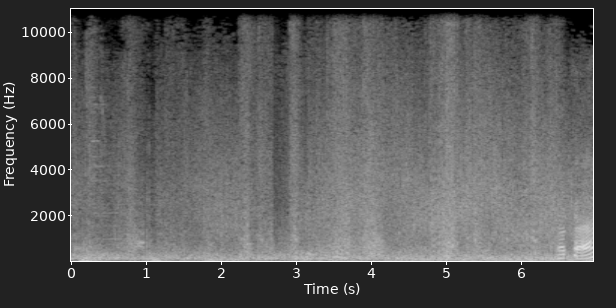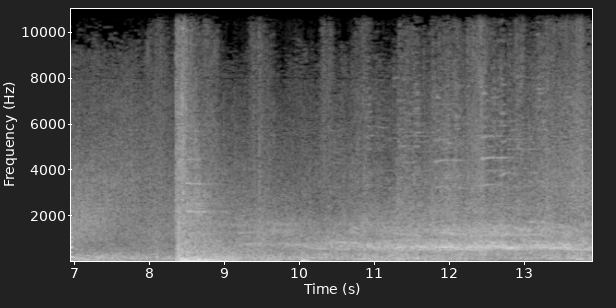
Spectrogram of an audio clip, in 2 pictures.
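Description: Artillery booms and battlefield din from the Third Age Total War strategy game, a steady wash of crowd and combat noise with a heavy blast near the middle, under a voice speaking briefly.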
